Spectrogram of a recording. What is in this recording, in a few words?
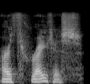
"arthritis", us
